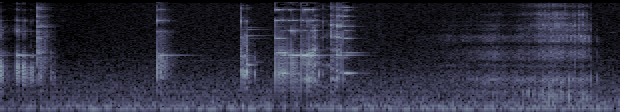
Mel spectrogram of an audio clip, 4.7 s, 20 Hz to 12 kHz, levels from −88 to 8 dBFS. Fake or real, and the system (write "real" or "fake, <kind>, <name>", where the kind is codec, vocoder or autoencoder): real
